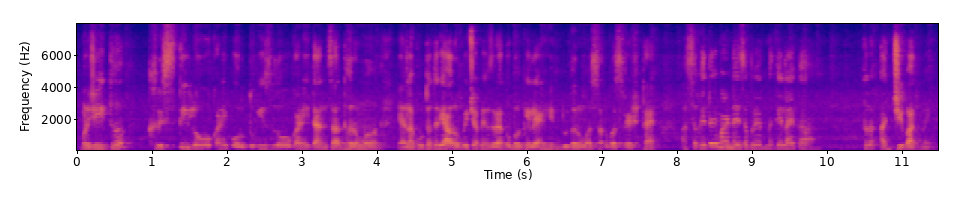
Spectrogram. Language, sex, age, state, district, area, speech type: Marathi, male, 30-45, Maharashtra, Sangli, urban, spontaneous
